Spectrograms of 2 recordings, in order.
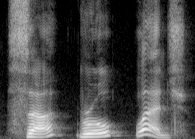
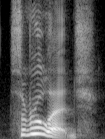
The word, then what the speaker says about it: Ceruledge: Ceruledge. Ceruledge. An old set of armor, steeped in grudges, caused this Pokemon's evolution. Ceruledge cuts its enemies to pieces without mercy.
